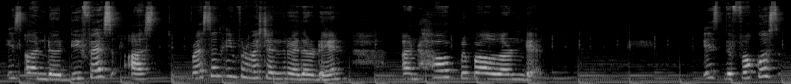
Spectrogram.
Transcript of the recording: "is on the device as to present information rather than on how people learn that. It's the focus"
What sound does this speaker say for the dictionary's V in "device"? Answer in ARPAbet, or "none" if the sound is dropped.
F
